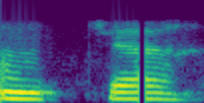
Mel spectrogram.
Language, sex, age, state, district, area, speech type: Hindi, female, 45-60, Uttar Pradesh, Pratapgarh, rural, conversation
